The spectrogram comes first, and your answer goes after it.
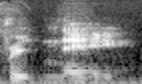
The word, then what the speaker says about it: Britnei: That's pronounced Britnei to you, though.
